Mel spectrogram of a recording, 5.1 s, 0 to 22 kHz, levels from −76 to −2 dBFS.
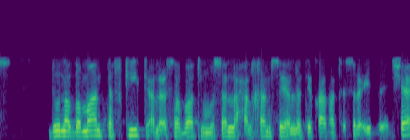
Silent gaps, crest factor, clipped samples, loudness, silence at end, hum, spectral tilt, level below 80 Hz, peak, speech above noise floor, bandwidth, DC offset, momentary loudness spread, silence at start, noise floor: none; 16 dB; under 0.1%; -23 LUFS; 0 s; none; -10 dB/octave; -68 dBFS; -8 dBFS; 42 dB; 4.2 kHz; under 0.1%; 8 LU; 0 s; -65 dBFS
